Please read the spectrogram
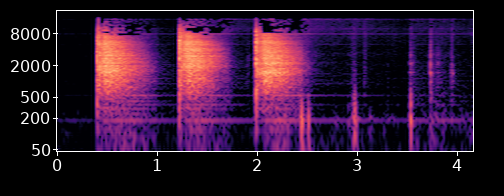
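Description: Bamboo jukbi clapper struck three times, evenly spaced, each sharp clack trailing off briefly in the room: the signal to enter meditation before a Korean Buddhist chanting service. A few faint knocks follow near the end.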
